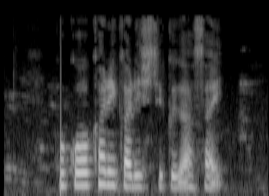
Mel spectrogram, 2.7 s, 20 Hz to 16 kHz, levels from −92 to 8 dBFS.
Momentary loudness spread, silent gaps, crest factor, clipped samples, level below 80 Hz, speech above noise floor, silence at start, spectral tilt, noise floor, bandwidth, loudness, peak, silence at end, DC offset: 9 LU; none; 18 dB; under 0.1%; -62 dBFS; 28 dB; 0.05 s; -4.5 dB/octave; -51 dBFS; 11.5 kHz; -24 LUFS; -6 dBFS; 0.5 s; under 0.1%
